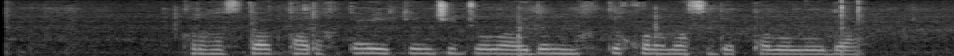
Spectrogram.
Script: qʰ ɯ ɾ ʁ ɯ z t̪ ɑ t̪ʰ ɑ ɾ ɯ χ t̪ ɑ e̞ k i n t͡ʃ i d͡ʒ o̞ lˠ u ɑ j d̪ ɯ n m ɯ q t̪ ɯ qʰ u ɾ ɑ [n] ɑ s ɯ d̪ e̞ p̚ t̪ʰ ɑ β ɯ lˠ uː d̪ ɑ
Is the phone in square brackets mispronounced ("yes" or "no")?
yes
